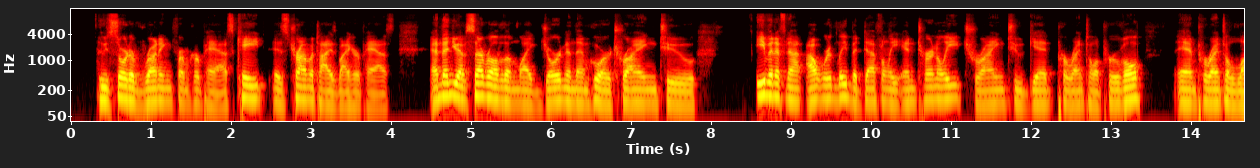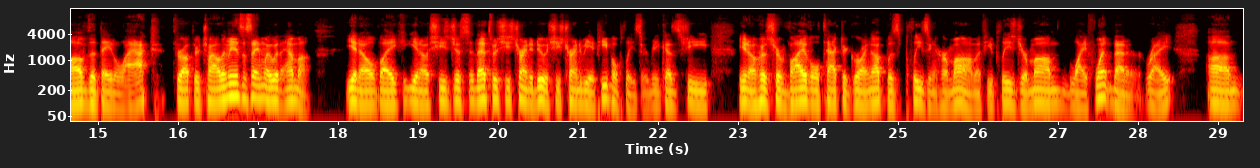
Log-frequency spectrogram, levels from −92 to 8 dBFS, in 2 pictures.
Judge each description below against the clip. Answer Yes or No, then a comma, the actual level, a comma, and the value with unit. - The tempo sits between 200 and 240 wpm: Yes, fast, 205 wpm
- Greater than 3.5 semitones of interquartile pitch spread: No, average, 3.0 semitones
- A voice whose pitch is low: Yes, low, 105 Hz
